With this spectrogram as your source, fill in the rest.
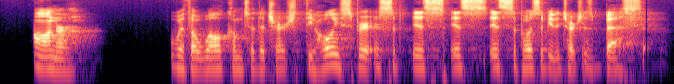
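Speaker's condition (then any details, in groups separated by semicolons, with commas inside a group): Stutter; repeated words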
